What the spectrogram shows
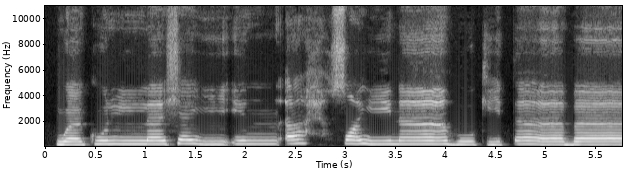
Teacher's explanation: ada ya sukun yang didahului oleh fathah, menerapkan lin. Ya sukun dibaca dengan lembut.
